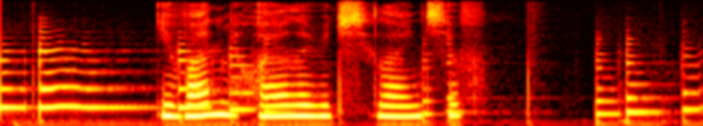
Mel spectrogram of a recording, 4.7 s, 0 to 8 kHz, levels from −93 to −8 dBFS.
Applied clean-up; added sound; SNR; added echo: neural mask model RNNoise.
